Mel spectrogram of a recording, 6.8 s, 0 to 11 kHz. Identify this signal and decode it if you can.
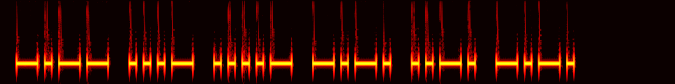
Morse code, heard as a keyed tone, about 17 wpm, 700 Hz. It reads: YV4CFC
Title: DXCC-100 Call Signs - 6 Characters - Repeated 2x - 17wpm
